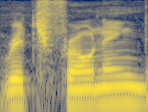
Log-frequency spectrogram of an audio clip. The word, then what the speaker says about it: Rich Froning: I know I've gone back and forth with Rich Froning. Is that how you say his name? Yeah.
